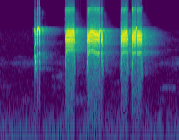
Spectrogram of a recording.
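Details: Black francolin calling: a loud, harsh, grating phrase of five clipped notes within two seconds, the later notes longer and rasping, with silence between.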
